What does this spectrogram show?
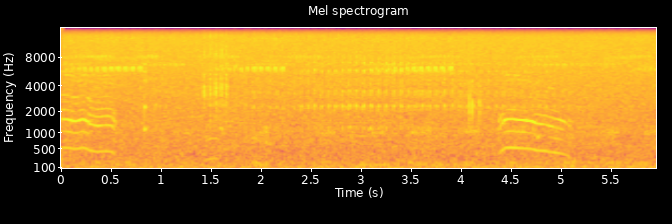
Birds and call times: Hadada Ibis (Bostrychia hagedash): 0:04.7

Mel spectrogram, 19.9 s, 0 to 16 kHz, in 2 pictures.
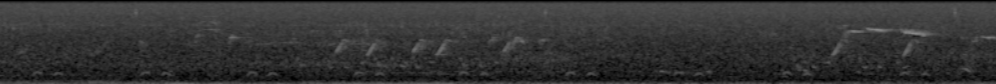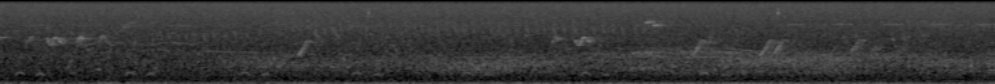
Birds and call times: Slate-colored Boubou (Laniarius funebris): 0:04.2
White-browed Robin-Chat (Cossypha heuglini): 0:08.8
Meyer's Parrot (Poicephalus meyeri): 0:16.6

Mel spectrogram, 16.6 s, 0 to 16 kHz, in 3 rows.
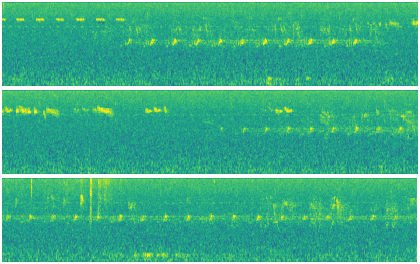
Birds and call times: Yellow-breasted Apalis (Apalis flavida): 0:03.2
Speckle-fronted Weaver (Sporopipes frontalis): 0:05.7, 0:06.9, 0:09.2

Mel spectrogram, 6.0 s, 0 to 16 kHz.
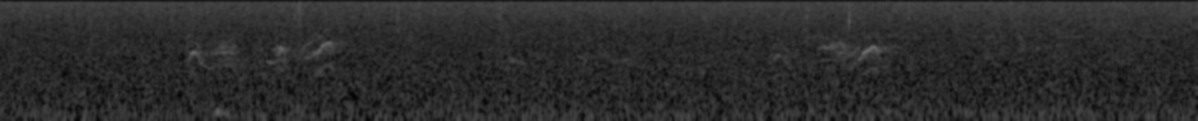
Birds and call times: Scarlet-chested Sunbird (Chalcomitra senegalensis): 0:04.2

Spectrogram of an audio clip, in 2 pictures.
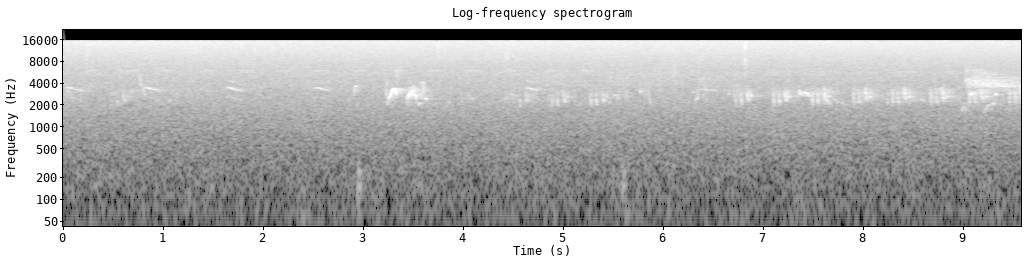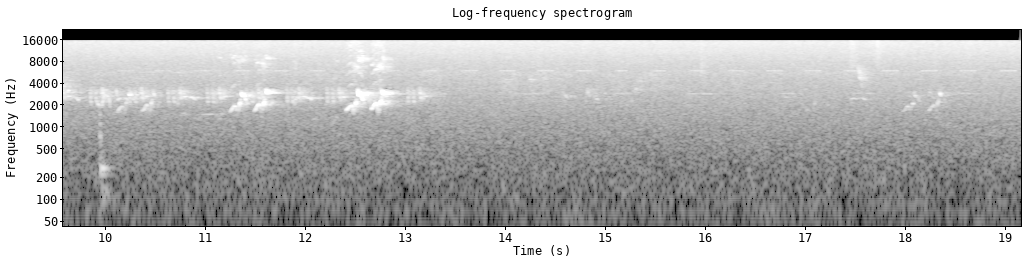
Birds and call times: Red-fronted Barbet (Tricholaema diademata): 0:00.8
Common Bulbul (Pycnonotus barbatus): 0:03.2
Yellow-breasted Apalis (Apalis flavida): 0:09.4
White-browed Robin-Chat (Cossypha heuglini): 0:11.4

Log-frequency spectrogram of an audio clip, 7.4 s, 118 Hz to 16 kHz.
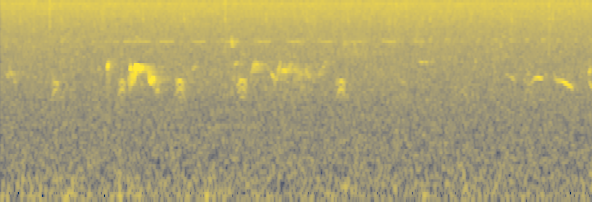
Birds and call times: Common Bulbul (Pycnonotus barbatus): 0:01.7
White-bellied Go-away-bird (Corythaixoides leucogaster): 0:03.0

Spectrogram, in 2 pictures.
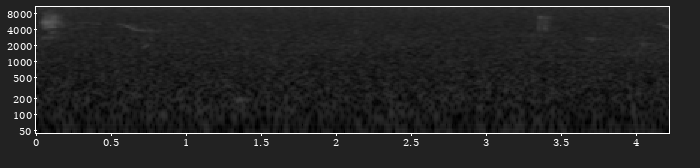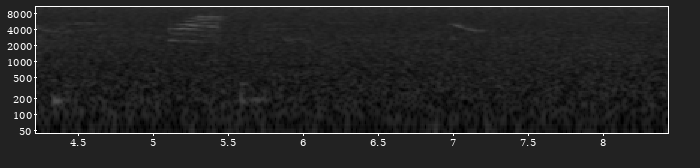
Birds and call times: Red-faced Crombec (Sylvietta whytii): 0:03.4
Gray-backed Camaroptera (Camaroptera brevicaudata): 0:05.3

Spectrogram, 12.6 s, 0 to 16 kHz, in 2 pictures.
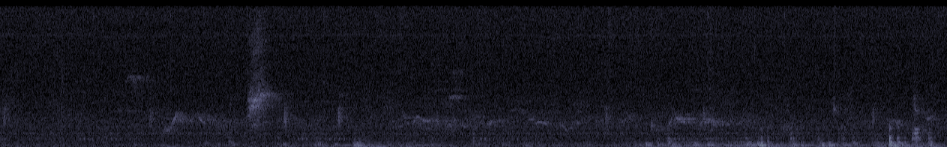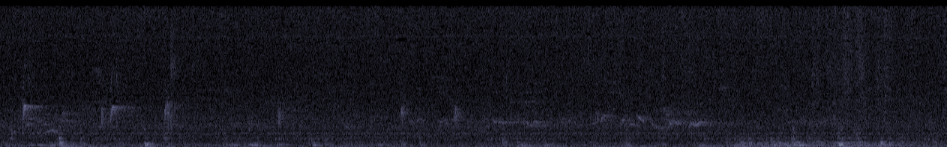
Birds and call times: African Paradise-Flycatcher (Terpsiphone viridis): 0:01.7

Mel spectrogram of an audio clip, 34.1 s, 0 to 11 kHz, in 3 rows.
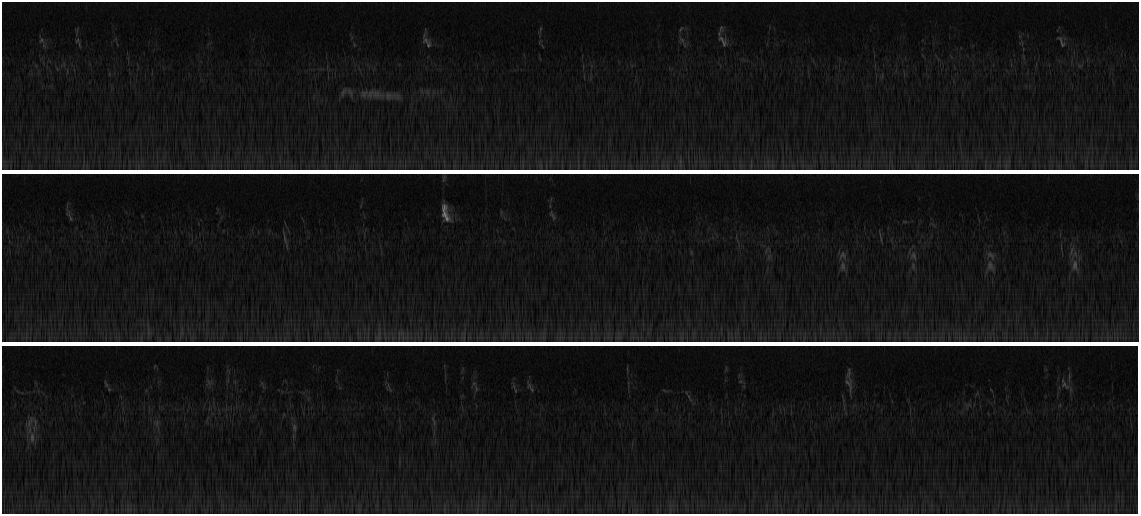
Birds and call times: African Gray Flycatcher (Bradornis microrhynchus): 0:30.1

